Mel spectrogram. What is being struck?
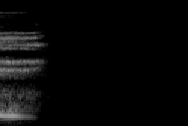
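Nothing is struck.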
